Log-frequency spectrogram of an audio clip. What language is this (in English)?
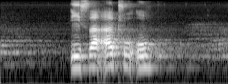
Venda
